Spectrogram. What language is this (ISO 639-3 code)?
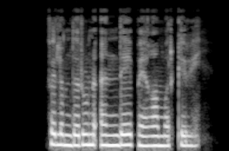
pus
